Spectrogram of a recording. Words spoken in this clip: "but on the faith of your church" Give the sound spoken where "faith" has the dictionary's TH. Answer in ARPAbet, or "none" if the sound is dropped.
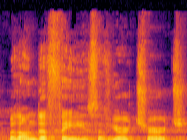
S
